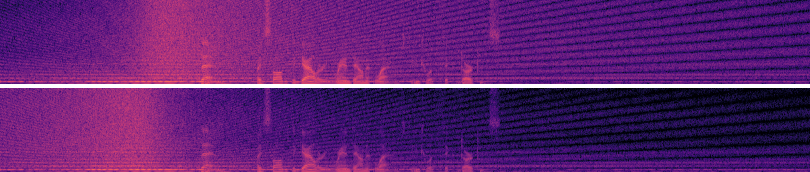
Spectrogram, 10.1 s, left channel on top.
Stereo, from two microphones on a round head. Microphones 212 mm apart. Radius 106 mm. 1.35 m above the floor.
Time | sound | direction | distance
0.0 | a drone | 85° right | ?
2.5 | a man speaking | 30° left (ahead or behind) | ?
